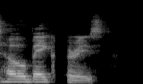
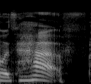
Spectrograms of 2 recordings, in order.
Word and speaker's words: Hough: I would pronounce, if I just saw that, I would pronounce it Ho. – No, it's Huff.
